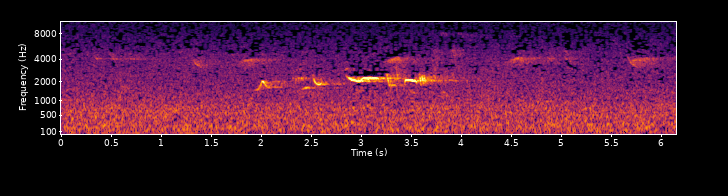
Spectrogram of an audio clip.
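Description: Quiet outdoor ambience with a steady faint hiss. A bird gives a short run of chirping notes from about two to three and a half seconds in, the loudest sound, while a fainter, higher call repeats every second or so.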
